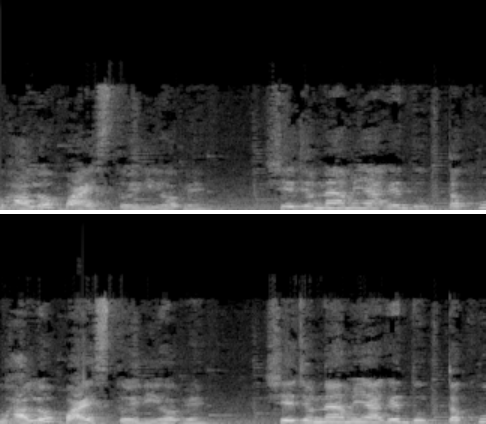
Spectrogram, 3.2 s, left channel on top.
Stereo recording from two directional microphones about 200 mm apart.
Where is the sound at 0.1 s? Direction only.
45° right (ahead or behind).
